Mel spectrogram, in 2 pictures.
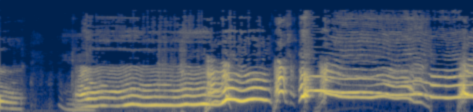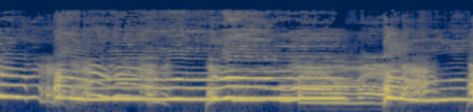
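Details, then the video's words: Pet dogs howling along while their owner sings "You Are My Sunshine" during a cuddle; long sustained howls that rise and hold with rich overtones, several voices overlapping, with a human singing voice audible at the start. "My Dogs Sing To Me | You Are My Sunshine"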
